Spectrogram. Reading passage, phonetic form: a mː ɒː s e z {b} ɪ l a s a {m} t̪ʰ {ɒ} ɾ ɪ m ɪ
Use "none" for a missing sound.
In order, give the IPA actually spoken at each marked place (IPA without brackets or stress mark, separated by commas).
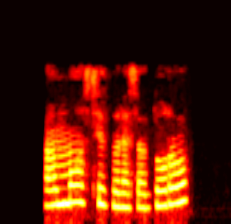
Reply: b, n, o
